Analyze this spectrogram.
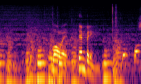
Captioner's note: non-english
